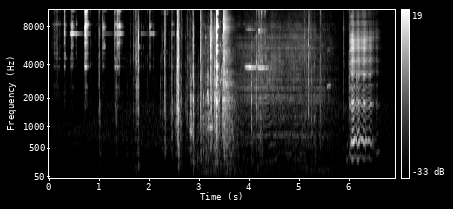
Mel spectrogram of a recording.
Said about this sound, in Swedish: Nu, nu låser vi upp dörren, men kom ihåg att vara tyst.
